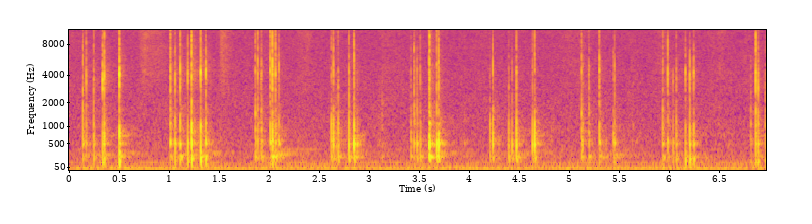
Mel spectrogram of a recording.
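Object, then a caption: Plastic laptop hard-shell case. A closed MacBook in a mint matte plastic hard-shell case, lying flat on a wooden table, is tapped with the long painted acrylic nails of both hands. Quick, sharp clicks come in irregular bursts and flurries, each dying away almost instantly. They sound bright and plasticky, with a faint hollow knock beneath them.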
